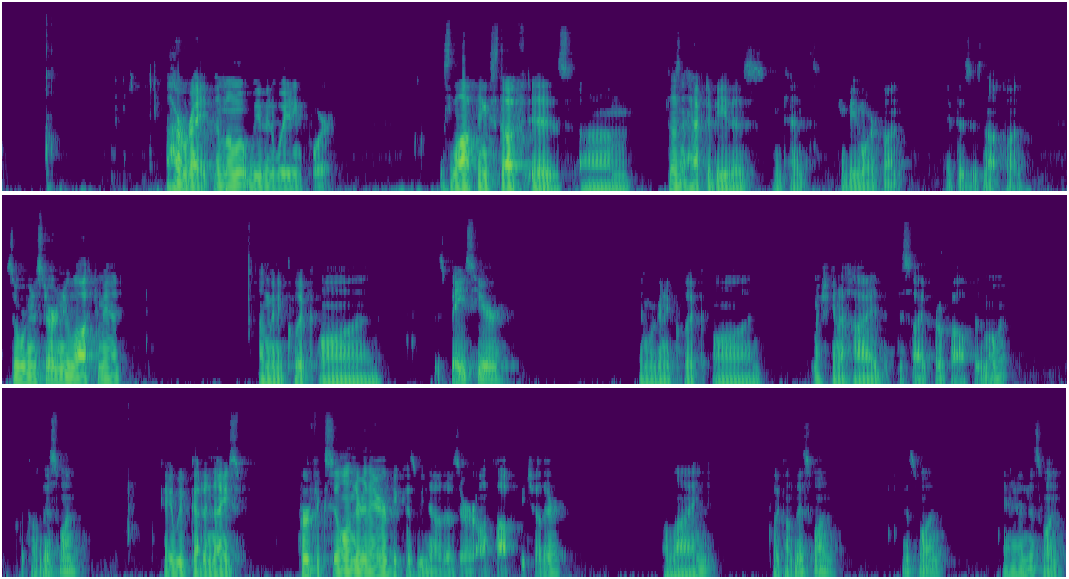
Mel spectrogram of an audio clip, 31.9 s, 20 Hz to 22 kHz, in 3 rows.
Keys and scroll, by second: 0.4 Return.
